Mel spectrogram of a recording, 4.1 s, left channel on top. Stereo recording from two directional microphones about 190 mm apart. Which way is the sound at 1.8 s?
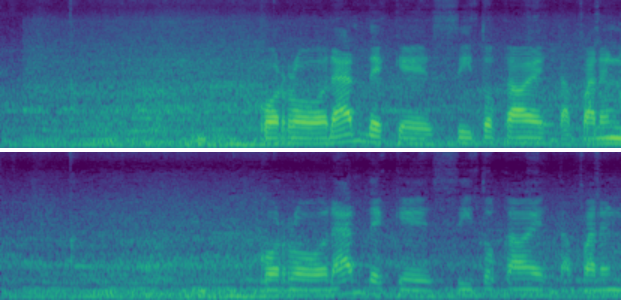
50° left (ahead or behind).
